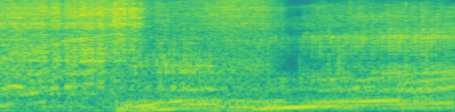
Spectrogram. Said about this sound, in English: Just taking the Aston Martin out for a quick spin, Q.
